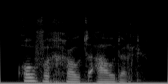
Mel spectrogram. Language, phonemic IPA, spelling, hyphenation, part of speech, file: Dutch, /ˈoː.vər.ɣroːtˌɑu̯.dər/, overgrootouder, over‧groot‧ou‧der, noun, Nl-overgrootouder.ogg
- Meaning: great-grandparent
